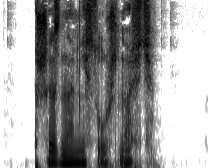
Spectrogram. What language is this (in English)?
Polish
